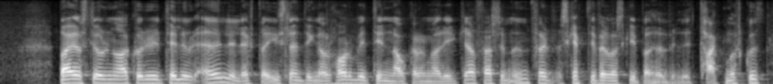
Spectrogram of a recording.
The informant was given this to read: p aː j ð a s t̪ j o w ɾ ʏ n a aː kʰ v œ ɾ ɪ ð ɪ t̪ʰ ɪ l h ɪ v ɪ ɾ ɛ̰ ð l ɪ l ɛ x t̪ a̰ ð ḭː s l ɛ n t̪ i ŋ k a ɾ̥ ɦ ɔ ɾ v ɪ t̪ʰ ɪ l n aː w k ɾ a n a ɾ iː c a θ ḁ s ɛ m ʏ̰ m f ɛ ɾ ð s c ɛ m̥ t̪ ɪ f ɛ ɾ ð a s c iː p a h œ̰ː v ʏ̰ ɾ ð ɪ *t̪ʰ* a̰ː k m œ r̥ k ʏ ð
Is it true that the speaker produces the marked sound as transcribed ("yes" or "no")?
yes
